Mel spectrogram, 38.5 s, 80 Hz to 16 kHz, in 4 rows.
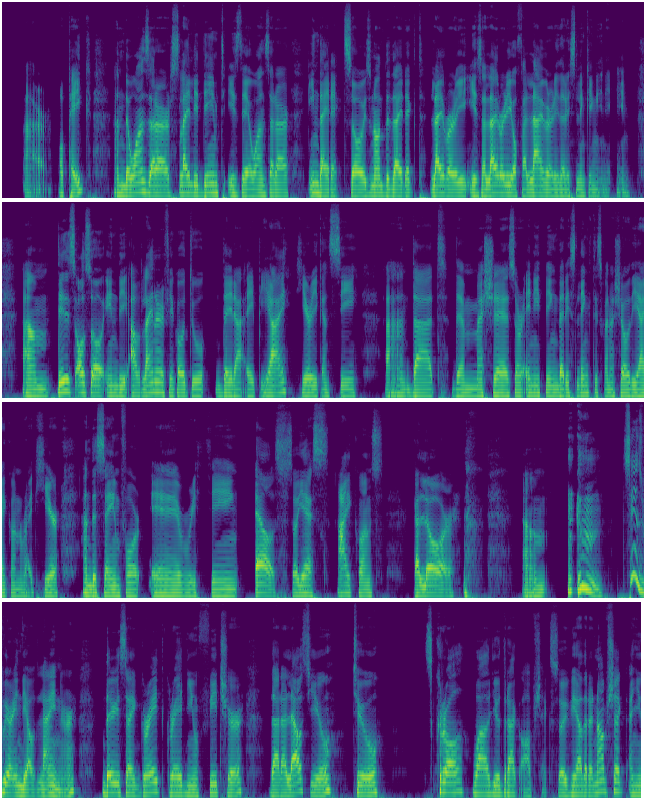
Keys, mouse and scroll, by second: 11.6-14.6 drag, 15.1-16.7 drag, 17.9-26.5 middle drag, 31.1-33.2 drag, 37.3 click.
